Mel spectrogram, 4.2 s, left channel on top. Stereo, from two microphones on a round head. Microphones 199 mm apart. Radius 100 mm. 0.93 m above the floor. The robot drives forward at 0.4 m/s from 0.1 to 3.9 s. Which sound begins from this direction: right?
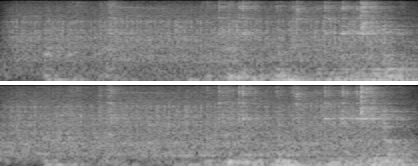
A rattle, at 0.4 s.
